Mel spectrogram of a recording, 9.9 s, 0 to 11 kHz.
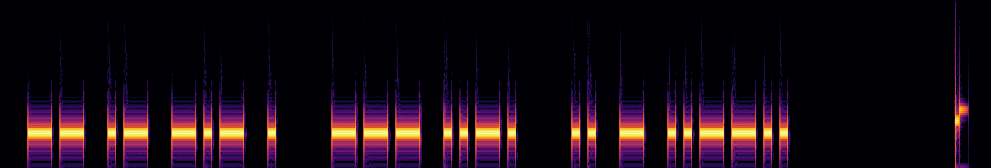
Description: Morse code, heard as a keyed tone, about 15 wpm, 700 Hz. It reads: MAKE OF IT?
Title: Sentences from Top 100 Words and Abbreviations 15wpm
